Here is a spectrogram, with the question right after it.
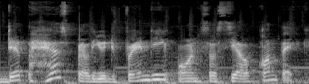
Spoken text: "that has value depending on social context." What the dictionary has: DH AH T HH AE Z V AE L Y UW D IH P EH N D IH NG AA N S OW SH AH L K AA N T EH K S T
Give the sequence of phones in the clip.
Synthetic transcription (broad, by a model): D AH T HH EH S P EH L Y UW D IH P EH N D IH NG AA N S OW S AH L K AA N T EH K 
